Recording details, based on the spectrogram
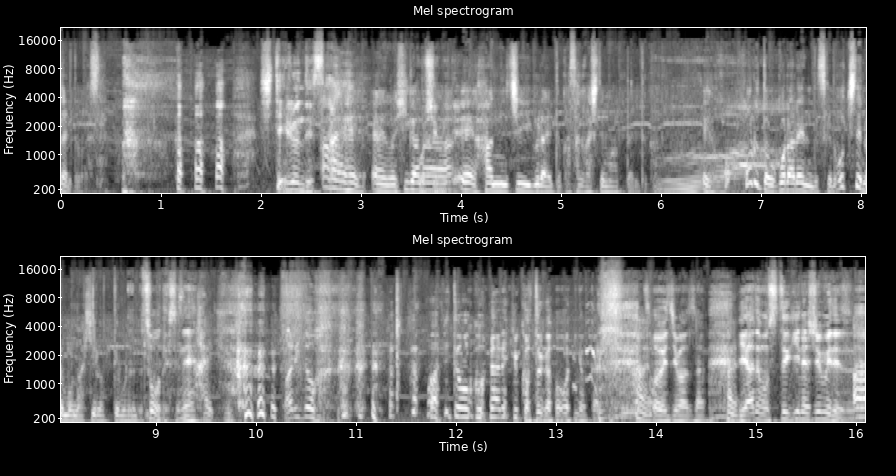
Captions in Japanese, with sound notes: [笑い] はい。え、あの、日が、え、半日ぐらいとか探してもらったりとか、 え、掘ると怒られるんですけど、落ちてるものは拾ってもいい。 そうですね。 はい。 割と割と怒られることが多いのか一島さん。いや、でも素敵な趣味ですね。 [笑い]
